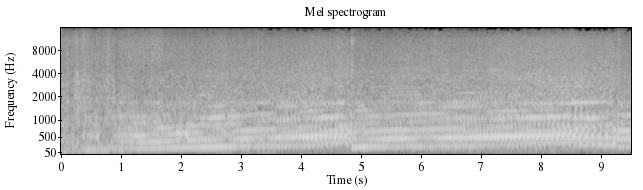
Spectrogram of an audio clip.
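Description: Ferrari race car's engine heard from inside the cockpit, accelerating hard at full throttle with its pitch climbing steadily. It drops sharply on an upshift about five seconds in and again near the end, then climbs again after each shift.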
